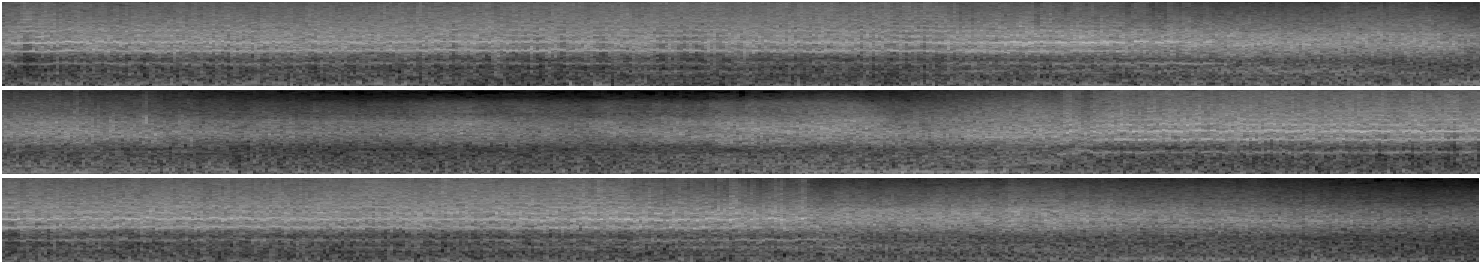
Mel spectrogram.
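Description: A sustained car burnout, launched in second gear with a slipping clutch: a steady, loud roar of tire hiss and engine noise running unbroken for about fifteen seconds, with faint squealing tones wavering above the noise. No one speaks.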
